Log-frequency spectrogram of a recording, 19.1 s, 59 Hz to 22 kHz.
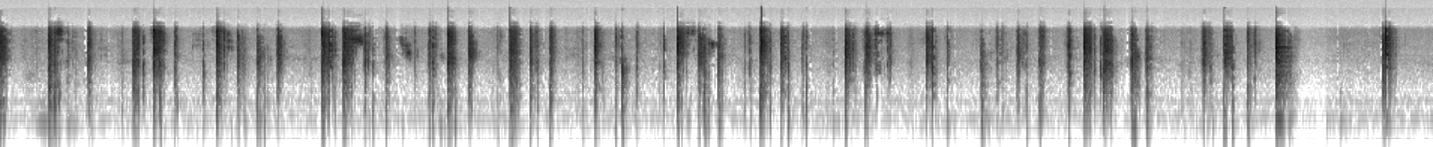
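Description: A deck of 32 tarot cards being shuffled and cut, heard as a long run of crisp, close riffling snaps and flicks in quick irregular bursts, with no voices over it.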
